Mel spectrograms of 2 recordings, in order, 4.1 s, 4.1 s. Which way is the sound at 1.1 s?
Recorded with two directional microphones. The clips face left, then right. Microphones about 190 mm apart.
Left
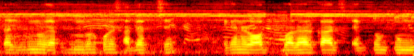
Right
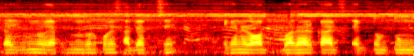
10° right (ahead or behind).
